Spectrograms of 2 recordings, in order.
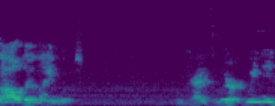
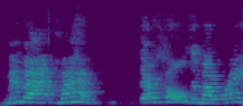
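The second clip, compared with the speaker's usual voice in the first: confused patient; 7 semitones higher, 3 dB quieter than usual. Pretend.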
